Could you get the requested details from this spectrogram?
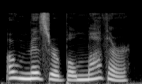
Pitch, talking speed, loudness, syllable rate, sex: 235 Hz, 125 wpm, -14 LUFS, 5.8 syllables/s, female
